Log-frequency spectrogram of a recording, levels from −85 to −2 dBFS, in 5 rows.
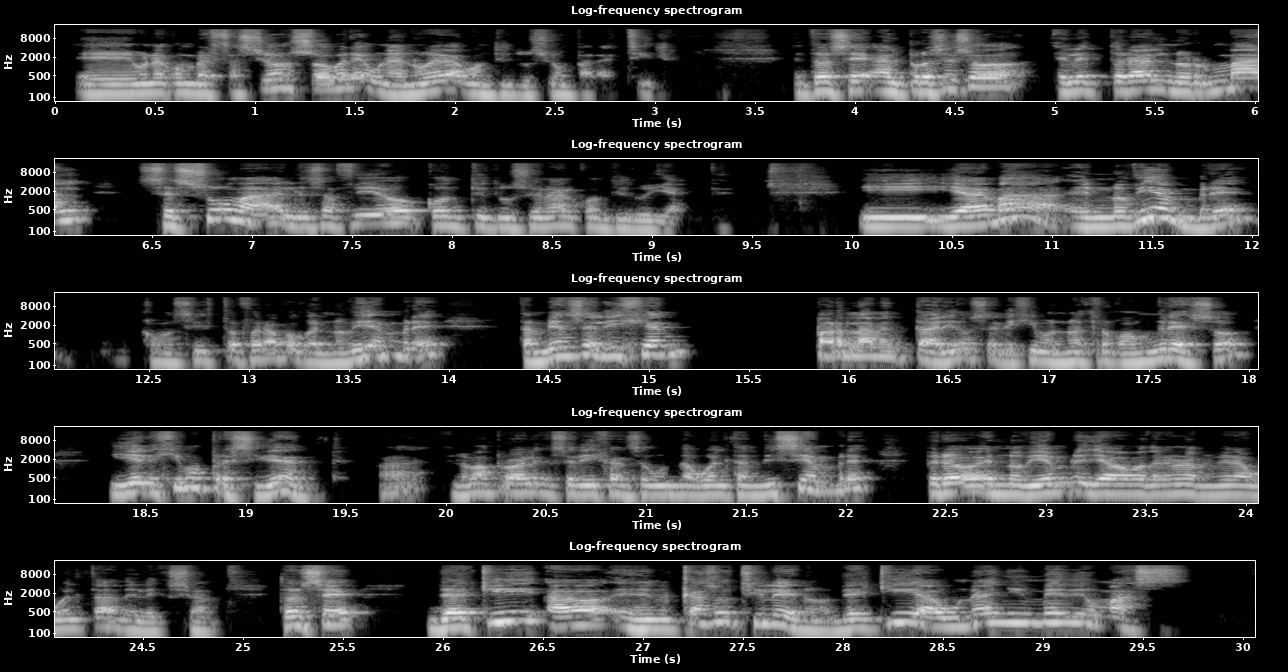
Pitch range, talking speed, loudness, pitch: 140-215 Hz, 165 wpm, -21 LUFS, 155 Hz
